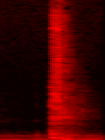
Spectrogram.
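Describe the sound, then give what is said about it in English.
A single sharp sneeze bursts out after a moment of quiet, a sudden hissy blast that fades quickly, with no talking. “Bless you.”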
